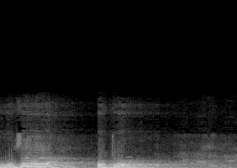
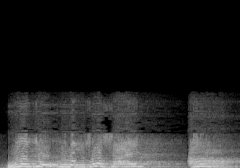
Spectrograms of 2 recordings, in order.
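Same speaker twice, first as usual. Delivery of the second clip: dramatic build-up; 10 semitones higher than usual. Retold or imitated. Suspense before tiger appears.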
